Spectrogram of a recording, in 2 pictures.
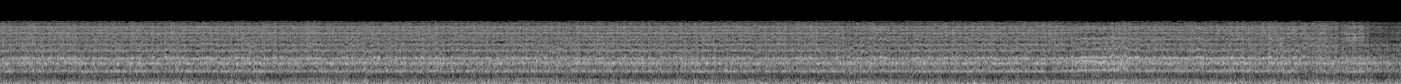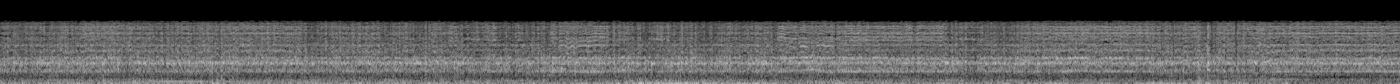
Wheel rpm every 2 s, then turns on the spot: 160, 160, 160, 160, 160, 160, 170, 160, 160, 160, 160, 160, 160, 160.
none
